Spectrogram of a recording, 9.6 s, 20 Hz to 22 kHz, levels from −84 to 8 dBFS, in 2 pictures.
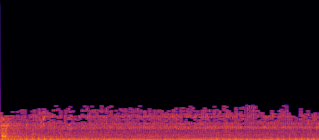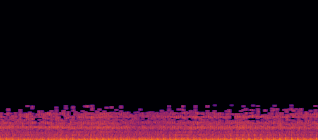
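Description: Sounds, throughout with nothing above 5.5 kHz and a watery, swirling smear, likely heavy MP3 compression at a very low bitrate around 16 kbps; the swirl rules out a plain low-pass filter.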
